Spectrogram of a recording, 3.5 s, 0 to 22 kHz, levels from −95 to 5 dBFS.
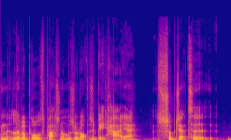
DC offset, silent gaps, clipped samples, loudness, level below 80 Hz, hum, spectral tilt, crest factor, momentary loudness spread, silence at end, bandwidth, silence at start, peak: under 0.1%; none; under 0.1%; -21 LUFS; -48 dBFS; none; -5.5 dB/octave; 20 dB; 9 LU; 0 s; 17.5 kHz; 0 s; 0 dBFS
